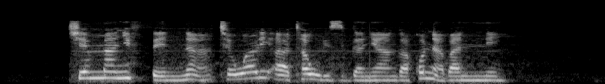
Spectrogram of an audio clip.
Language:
Ganda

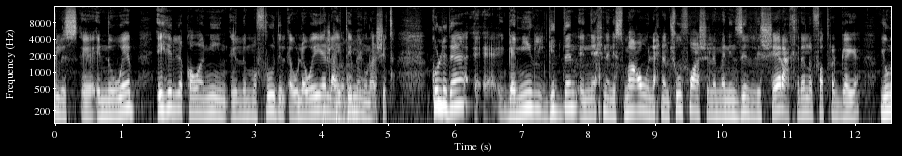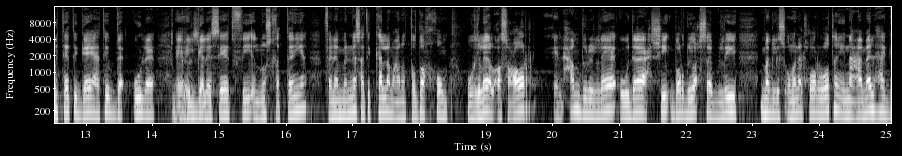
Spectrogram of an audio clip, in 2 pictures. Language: Arabic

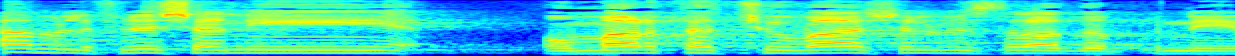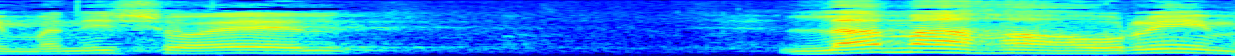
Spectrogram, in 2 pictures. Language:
Hebrew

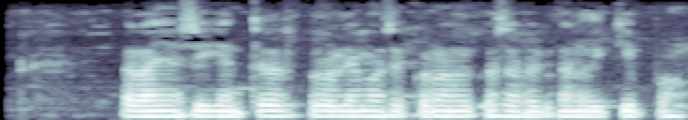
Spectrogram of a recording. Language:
Spanish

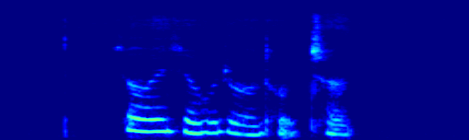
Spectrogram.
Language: Chinese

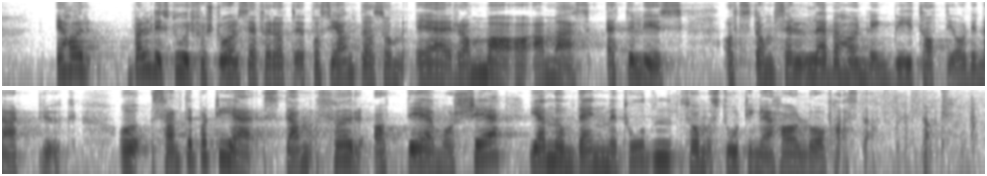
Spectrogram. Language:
Norwegian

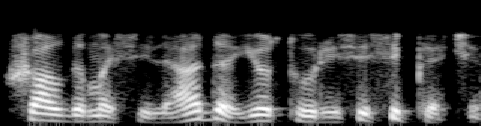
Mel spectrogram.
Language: Lithuanian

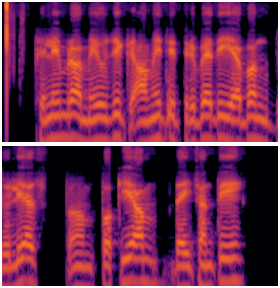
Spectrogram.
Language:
Odia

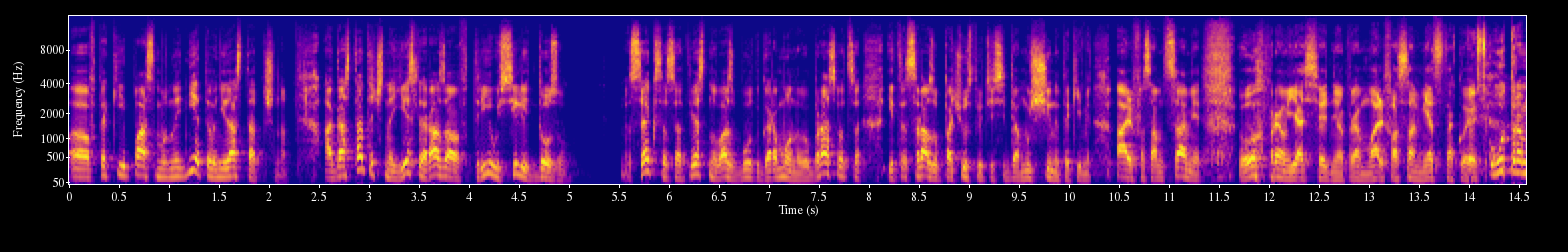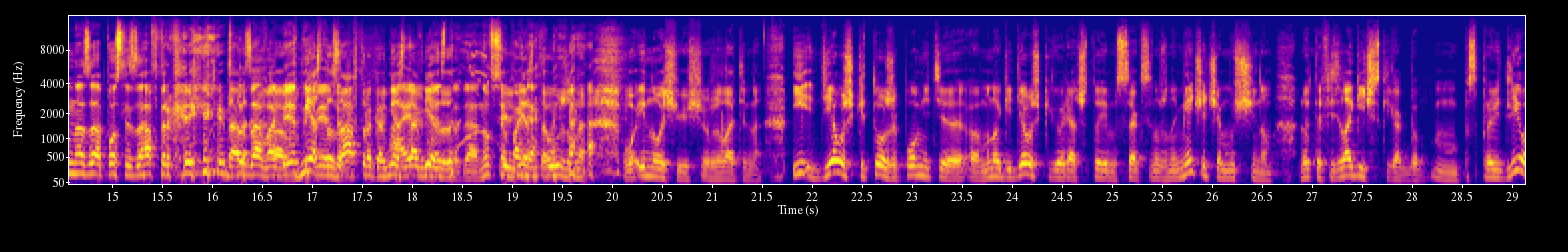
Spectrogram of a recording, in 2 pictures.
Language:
Russian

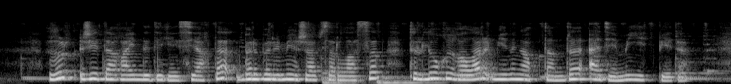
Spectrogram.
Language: Kazakh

